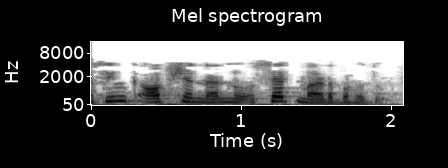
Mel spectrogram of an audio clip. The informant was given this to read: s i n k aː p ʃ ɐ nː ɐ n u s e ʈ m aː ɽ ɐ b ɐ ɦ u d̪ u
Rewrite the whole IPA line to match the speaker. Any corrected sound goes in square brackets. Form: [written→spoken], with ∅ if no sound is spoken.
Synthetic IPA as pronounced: s i [n→ŋ] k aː p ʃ ɐ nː ɐ [n→nː] u s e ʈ m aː ɽ ɐ b ɐ ɦ u d̪ u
